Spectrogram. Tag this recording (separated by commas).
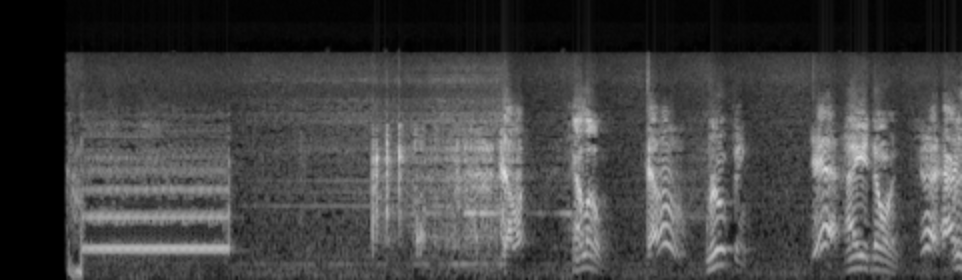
DTMF, Speech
